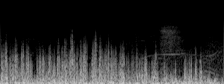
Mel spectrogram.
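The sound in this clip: Strong wind outdoors near water, buffeting hard in a loud, dense, low rumble that barely lets up for a couple of seconds.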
